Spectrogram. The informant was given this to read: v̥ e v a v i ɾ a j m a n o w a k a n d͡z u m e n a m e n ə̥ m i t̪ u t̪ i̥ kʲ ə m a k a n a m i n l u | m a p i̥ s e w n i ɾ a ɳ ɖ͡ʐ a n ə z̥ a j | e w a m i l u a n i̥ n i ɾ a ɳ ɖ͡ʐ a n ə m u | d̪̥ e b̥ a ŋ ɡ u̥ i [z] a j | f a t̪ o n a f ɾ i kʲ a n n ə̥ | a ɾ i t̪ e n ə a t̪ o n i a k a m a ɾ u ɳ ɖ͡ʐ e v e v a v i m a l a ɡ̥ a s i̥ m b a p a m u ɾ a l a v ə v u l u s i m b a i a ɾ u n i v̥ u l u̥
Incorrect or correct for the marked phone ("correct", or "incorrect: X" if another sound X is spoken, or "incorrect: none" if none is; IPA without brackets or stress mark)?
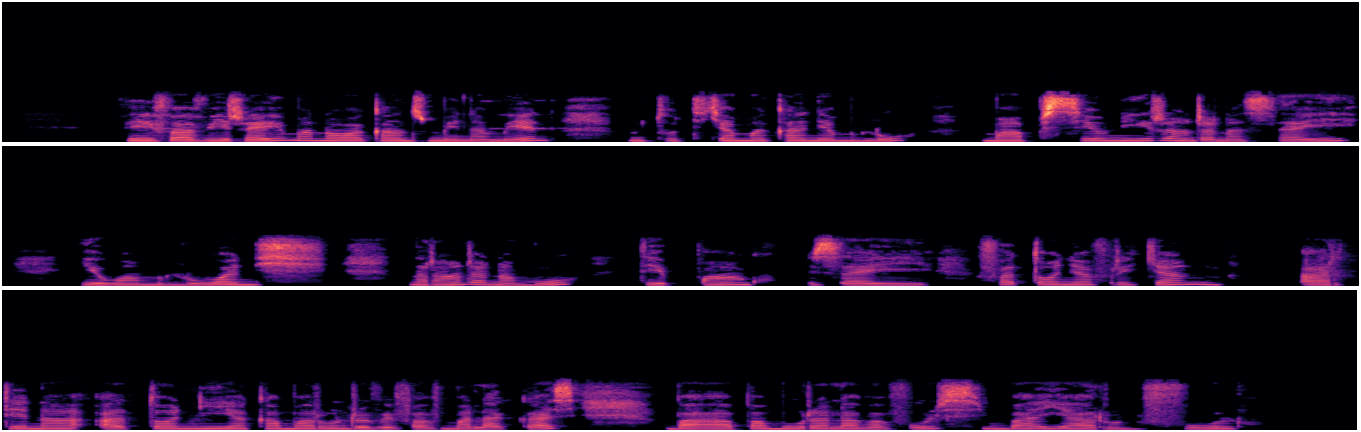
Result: correct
